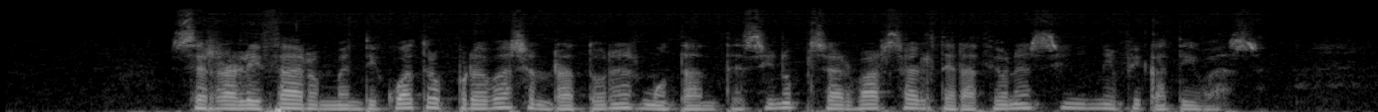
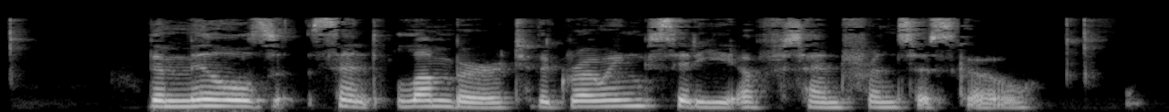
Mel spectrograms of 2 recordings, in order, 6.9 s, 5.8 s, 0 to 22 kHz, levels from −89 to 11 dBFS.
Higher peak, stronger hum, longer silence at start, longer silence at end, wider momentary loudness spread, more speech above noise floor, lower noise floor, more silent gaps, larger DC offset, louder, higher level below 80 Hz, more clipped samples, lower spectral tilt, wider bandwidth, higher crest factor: second, -14 dBFS vs -2 dBFS; neither; first, 0.65 s vs 0.05 s; first, 0.6 s vs 0.4 s; about the same, 8 LU vs 10 LU; second, 38 dB vs 55 dB; second, -70 dBFS vs -74 dBFS; neither; neither; second, -33 LUFS vs -19 LUFS; first, -46 dBFS vs -66 dBFS; neither; first, -6.5 dB/octave vs -4 dB/octave; first, 15 kHz vs 12 kHz; about the same, 20 dB vs 16 dB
